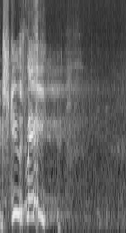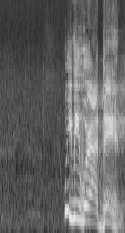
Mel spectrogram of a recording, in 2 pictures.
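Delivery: high, offended "excuse me"; indignant angel. Pretend. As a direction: huff at the question.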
